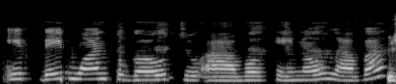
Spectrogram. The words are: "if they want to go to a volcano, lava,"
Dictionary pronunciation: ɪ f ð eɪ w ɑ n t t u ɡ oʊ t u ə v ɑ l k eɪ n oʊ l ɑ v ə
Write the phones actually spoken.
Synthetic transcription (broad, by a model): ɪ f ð eɪ w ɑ n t t u ɡ oʊ t u ə v ɑ l k eɪ n oʊ l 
